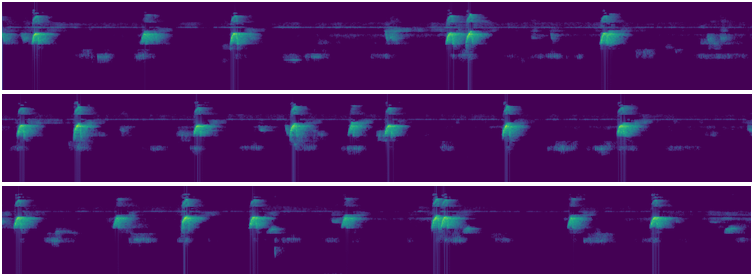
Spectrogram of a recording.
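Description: A small bird chirping over and over: short, high chirps about one a second, irregularly spaced, with fainter, lower chirps in between.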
